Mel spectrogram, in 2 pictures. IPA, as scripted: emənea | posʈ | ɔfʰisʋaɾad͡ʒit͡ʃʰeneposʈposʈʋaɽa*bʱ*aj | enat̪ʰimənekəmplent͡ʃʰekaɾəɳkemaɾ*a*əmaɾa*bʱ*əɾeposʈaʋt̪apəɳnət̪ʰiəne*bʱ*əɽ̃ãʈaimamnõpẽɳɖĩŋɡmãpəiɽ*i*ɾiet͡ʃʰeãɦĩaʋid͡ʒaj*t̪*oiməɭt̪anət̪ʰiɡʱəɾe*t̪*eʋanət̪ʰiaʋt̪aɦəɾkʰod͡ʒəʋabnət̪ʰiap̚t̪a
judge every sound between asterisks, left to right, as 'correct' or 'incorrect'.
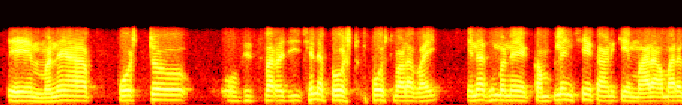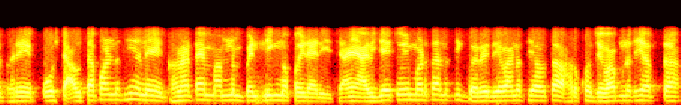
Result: correct, correct, incorrect, incorrect, incorrect, correct, incorrect

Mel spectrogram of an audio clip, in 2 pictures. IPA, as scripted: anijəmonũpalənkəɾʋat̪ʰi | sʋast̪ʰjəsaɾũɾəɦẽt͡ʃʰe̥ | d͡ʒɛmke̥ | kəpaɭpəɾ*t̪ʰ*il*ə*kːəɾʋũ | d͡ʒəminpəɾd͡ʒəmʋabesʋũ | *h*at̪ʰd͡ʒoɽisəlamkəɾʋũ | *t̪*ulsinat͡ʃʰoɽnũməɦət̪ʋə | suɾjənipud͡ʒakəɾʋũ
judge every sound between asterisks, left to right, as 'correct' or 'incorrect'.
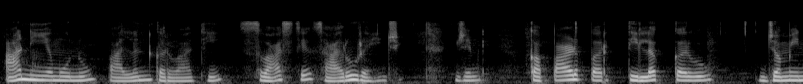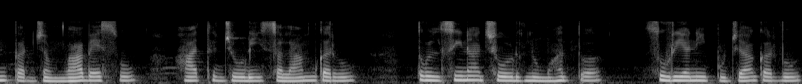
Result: incorrect, correct, correct, correct

